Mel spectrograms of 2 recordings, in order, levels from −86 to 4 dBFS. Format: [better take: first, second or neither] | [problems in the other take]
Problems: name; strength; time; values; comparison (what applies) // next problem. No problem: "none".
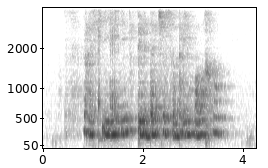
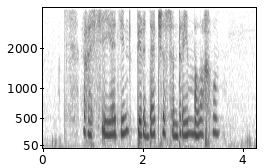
second | background sound (Fart); 14 dB below the speech // room echo; dies away in 0.7 s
